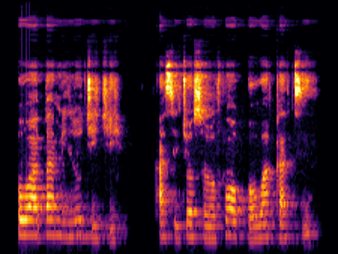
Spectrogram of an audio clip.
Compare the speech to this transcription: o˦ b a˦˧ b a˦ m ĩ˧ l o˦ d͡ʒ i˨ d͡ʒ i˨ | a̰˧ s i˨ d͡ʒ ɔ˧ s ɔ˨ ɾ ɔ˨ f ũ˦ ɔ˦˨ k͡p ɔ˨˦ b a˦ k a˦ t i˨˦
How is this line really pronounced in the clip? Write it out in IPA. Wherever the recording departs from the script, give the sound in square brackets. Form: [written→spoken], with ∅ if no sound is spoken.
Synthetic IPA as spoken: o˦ [b→w] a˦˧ b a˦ m ĩ˧ l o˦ d͡ʒ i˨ d͡ʒ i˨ | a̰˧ s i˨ d͡ʒ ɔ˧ s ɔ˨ ɾ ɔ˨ f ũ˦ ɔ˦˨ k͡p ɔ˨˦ [b→w] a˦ k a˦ t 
